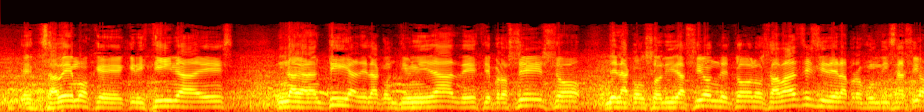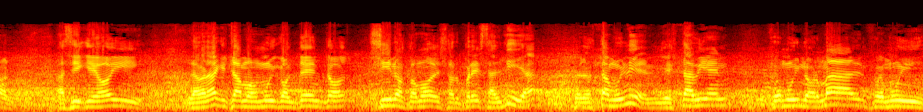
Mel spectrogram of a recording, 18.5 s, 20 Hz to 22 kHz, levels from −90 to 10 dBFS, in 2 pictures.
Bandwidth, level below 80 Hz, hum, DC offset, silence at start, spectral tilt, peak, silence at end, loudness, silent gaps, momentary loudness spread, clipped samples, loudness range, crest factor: 11 kHz; -42 dBFS; none; under 0.1%; 0 s; -5.5 dB/octave; 0 dBFS; 0 s; -11 LUFS; none; 6 LU; 0.7%; 1 LU; 10 dB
